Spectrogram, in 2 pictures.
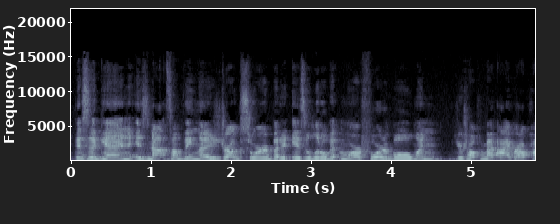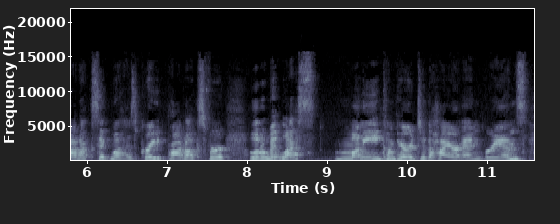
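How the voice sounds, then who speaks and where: A young woman, hoarse and congested, chatting casually while she explains each step of her makeup tutorial. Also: medium pitch, flat delivery, normal speed, few pauses, sharp tone. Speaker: beauty vlogger. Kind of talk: chatty get-ready-with-me tutorial.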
